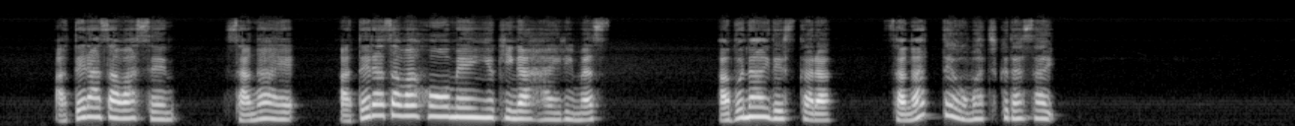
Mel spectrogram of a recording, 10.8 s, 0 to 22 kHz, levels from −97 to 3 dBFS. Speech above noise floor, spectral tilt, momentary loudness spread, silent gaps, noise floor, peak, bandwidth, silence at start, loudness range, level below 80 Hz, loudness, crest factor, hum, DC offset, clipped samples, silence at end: 60 dB; -4.5 dB/octave; 12 LU; none; -76 dBFS; 0 dBFS; 12 kHz; 0.45 s; 5 LU; -78 dBFS; -17 LUFS; 18 dB; none; under 0.1%; under 0.1%; 2.05 s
